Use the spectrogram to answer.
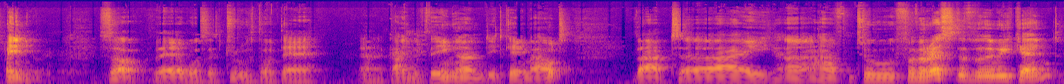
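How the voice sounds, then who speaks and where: A man's voice: low-pitched, a little mellow, reverberant. A man putting on a heavy African accent. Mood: playful. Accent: African (put on). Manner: halting, many fillers and restarts.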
